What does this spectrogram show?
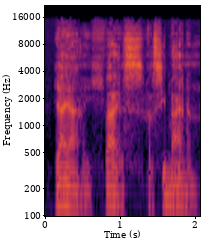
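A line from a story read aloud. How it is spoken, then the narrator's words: Plain. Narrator (German): sagte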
